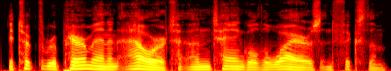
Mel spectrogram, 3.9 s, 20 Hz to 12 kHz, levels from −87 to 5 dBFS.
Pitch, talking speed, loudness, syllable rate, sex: 120 Hz, 215 wpm, -17 LUFS, 4.8 syllables/s, male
